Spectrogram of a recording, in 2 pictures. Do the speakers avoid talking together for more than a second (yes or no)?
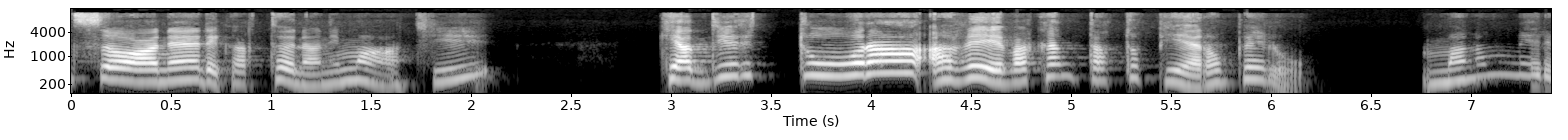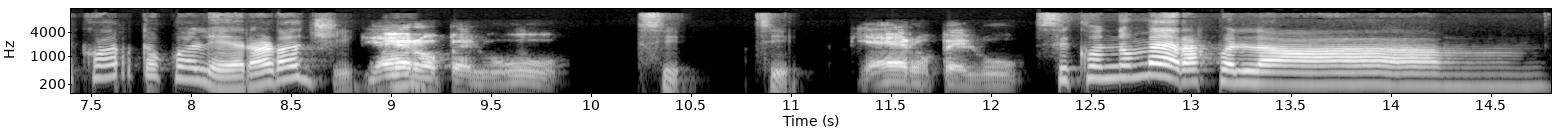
yes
